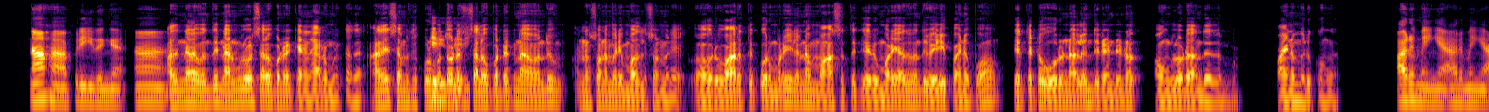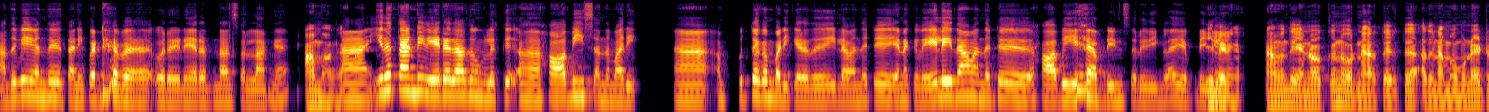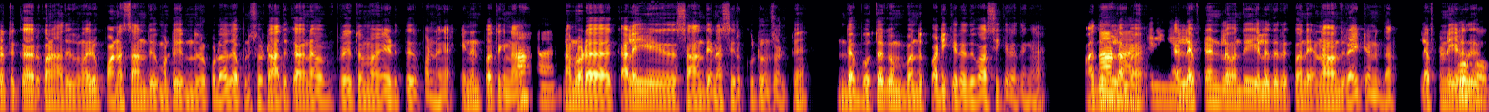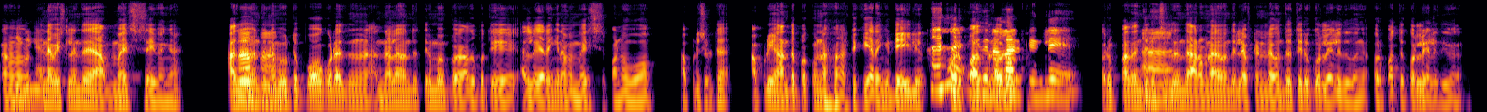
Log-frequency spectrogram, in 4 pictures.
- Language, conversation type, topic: Tamil, podcast, பணி நேரமும் தனிப்பட்ட நேரமும் பாதிக்காமல், எப்போதும் அணுகக்கூடியவராக இருக்க வேண்டிய எதிர்பார்ப்பை எப்படி சமநிலைப்படுத்தலாம்?
- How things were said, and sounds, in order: laughing while speaking: "தனிப்பட்ட ஒரு நேரம்னு தா சொல்லாங்க"; in English: "ஹாபிஸ்"; in English: "ஹாபி"; in English: "லெஃப்ட் ஹேண்ட்ல"; in English: "ரைட் ஹேண்ட்"; in English: "லெஃப்ட் ஹேண்ட்ல"; chuckle; in English: "லெஃப்ட் ஹேண்ட்ல"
